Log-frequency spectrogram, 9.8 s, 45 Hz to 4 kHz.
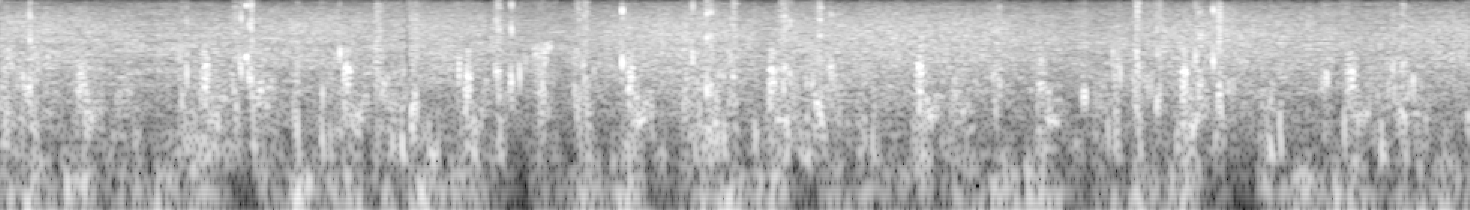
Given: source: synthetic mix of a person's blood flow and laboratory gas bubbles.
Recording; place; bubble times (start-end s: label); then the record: Doppler ultrasound of blood flow; precordium
0.00-0.30 s: bubbles
1.11-1.75 s: bubbles
1.93-2.04 s: bubbles
2.10-2.43 s: bubbles
2.50-2.97 s: bubbles
3.02-3.22 s: bubbles
3.29-3.71 s: bubbles
3.81-3.98 s: bubbles
4.12-4.19 s: bubbles
4.59-4.95 s: bubbles
5.00-5.07 s: bubbles
5.15-5.59 s: bubbles
5.71-5.88 s: bubbles
6.61-6.69 s: bubbles
7.19-7.28 s: bubbles
7.37-7.52 s: bubbles
7.54-7.74 s: bubbles
7.81-8.25 s: bubbles
8.44-8.59 s: bubbles
8.79-8.89 s: bubbles
8.93-9.07 s: bubbles
9.15-9.54 s: bubbles
9.77-9.81 s: bubbles
From the record:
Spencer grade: 3 (all of the cardiac periods contain showers or single bubble signals, but not dominating or overriding the cardiac motion signals); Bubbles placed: anywhere in the cardiac cycle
